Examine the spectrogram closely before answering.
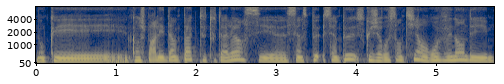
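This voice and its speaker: A woman with a Wallisian accent speaks fairly slowly in a very deep, low pitch with a dark, mellow tone. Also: ordinary pitch variation, hardly any pauses. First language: Wallisian (speaking French). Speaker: singer. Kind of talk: interview. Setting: inside a traditional hut at a cultural centre. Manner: halting, many hesitations.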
